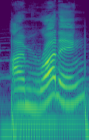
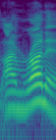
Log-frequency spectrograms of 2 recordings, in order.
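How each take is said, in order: First: The word ends with a full 'ing' sound. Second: The word ends with a shortened 'in' sound. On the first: "when you have something that ends in ing" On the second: "but then you just do in apostrophe"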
